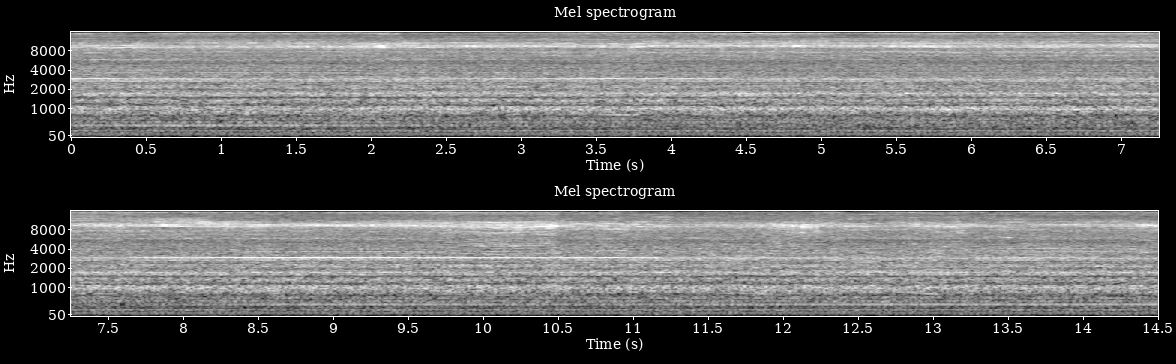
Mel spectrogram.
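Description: An electric nail drill whirs with a steady high whine.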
